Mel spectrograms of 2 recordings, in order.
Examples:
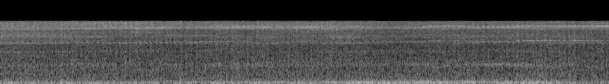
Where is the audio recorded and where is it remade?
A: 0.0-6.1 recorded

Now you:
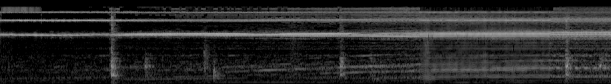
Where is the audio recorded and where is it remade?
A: 0.0-4.2 recorded; 4.2-5.5 remade; 5.5-6.1 recorded

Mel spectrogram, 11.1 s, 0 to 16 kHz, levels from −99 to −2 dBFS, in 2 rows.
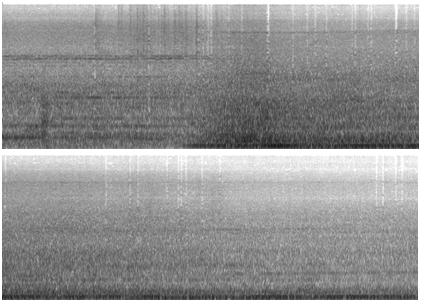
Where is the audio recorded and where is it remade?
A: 0.0-11.1 remade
